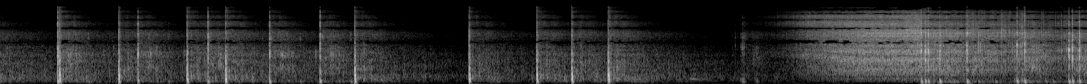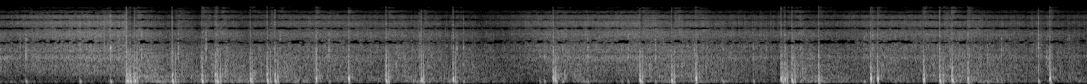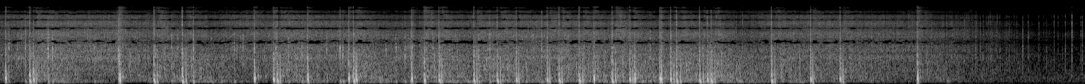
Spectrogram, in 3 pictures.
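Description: Aerial firework shells bursting: separate sharp bangs for the first several seconds, then from about eight seconds in a dense, continuous barrage of rapid bangs over a steady rush of noise.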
